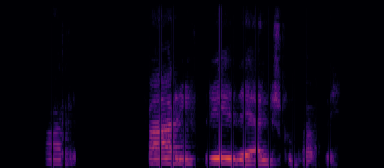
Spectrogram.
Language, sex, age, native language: Icelandic, female, 8, Icelandic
